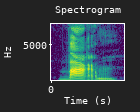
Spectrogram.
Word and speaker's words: warm: Varm. You write that exactly the same way. There's just a little different pronunciation. Varm.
